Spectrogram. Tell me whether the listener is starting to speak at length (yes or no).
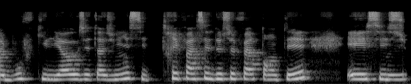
no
